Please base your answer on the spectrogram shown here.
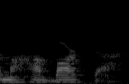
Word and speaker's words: Mahabharata: correct me and say, it's the Mahabharata. So I may say... I don't know if I say it like that. Okay, somebody corrected me. I think you corrected me. But well, it's just, you just have to say the BH with some emphasis, with some oomph.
